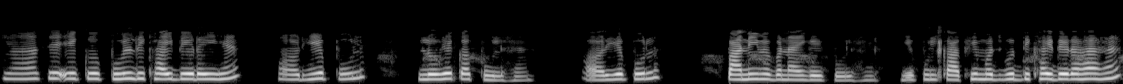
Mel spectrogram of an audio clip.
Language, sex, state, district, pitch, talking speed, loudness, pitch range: Hindi, female, Bihar, Muzaffarpur, 245 Hz, 170 wpm, -16 LUFS, 225-255 Hz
